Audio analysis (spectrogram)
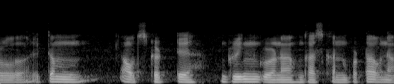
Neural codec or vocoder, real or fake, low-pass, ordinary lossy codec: none; real; 7.2 kHz; none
